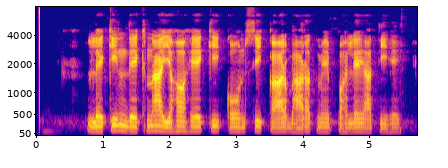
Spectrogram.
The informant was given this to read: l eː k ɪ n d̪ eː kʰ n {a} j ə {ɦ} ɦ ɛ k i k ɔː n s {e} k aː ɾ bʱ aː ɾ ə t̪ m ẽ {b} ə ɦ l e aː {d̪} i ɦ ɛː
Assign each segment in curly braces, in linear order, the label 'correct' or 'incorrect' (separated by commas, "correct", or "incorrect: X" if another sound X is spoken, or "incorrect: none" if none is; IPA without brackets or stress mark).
correct, correct, incorrect: i, incorrect: p, incorrect: t̪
